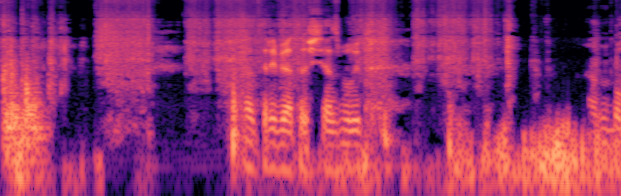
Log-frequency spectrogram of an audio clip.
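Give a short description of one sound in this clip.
Plastic wrap rustles and crinkles.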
